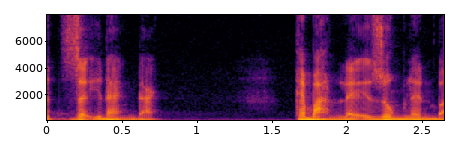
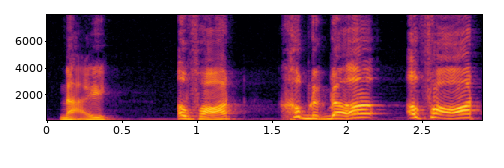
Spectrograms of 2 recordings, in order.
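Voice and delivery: much higher, loud alarmed shout; yelling out; 14 semitones higher, 8 dB louder than usual. A narrator's reading. Tẩy yells to stop sorcerer Phọt from striking, much higher and louder. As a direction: shout a desperate warning across the yard. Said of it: "Cậu rú lên".

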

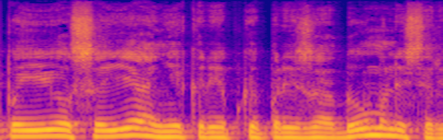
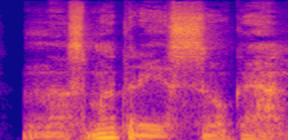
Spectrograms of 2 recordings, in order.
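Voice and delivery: low threat; 8 semitones lower, 6 dB quieter, slower than usual. A narrator's reading. Hero threatens thug.

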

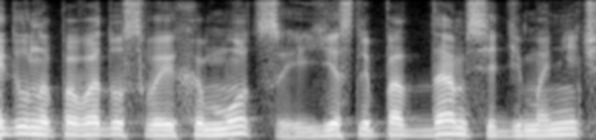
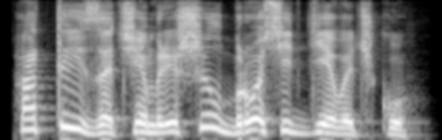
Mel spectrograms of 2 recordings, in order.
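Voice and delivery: angry retort; 7 semitones higher, 4 dB louder than usual. Acted. Second voice argues back.

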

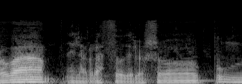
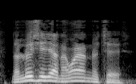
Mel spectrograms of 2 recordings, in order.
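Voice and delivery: raised, high calling voice; 9 semitones higher, 4 dB louder than usual. Real, not acted. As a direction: call out loudly to the caller. Calling out to caller on phone.

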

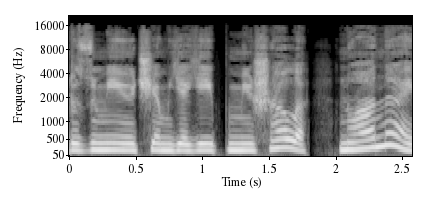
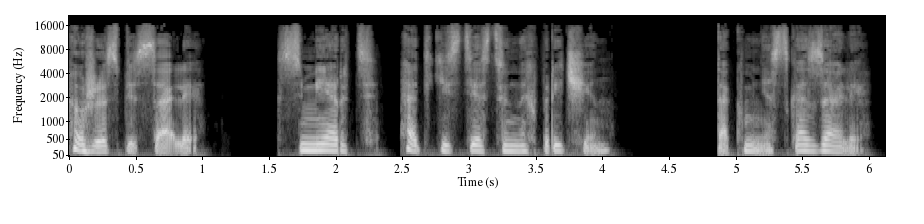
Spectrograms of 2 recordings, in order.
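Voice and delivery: low, soft, slowing delivery; subdued grief; 3 semitones lower, 7 dB quieter than usual. A narrator's reading. Ignat reporting his mother's death verdict, subdued. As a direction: sink into a quiet, low voice.

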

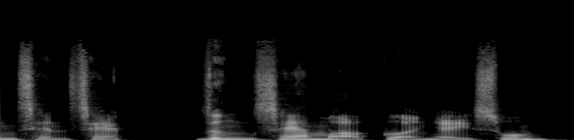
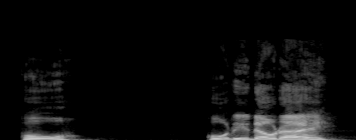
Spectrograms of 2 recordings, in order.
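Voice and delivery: put-on raised voice calling to the old man; 9 semitones higher, 6 dB louder than usual. A narrator's reading. Young man calls out to old Lục, loud. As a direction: shout after him on the road.

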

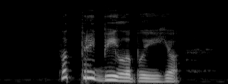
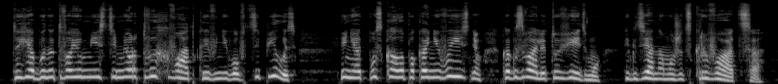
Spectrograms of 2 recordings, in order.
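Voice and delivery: high, loud, indignant outpouring; heated rant; 12 semitones higher, 8 dB louder than usual. A narrator's reading. Friend telling heroine what she should have done, heated rant. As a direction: scold a friend at full tilt.

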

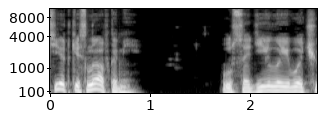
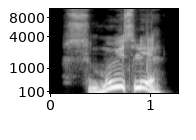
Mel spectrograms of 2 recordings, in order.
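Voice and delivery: slow, raised bewildered question; stunned disbelief; 6 semitones higher, much slower than usual. A narrator's reading. Son just told his father has died, stunned question. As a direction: ask as if dumbstruck, stretching the words. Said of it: "Сашка ошарашенно смотрел".

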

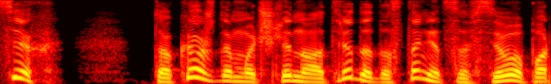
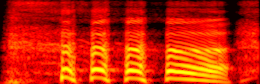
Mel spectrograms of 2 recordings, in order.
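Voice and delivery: slow, high hearty guffaw; big hearty laugh; 8 semitones higher, much slower than usual. Acted. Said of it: "захохотал".

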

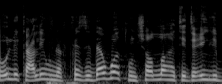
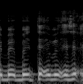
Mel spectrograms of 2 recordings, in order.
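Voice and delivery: ordinary delivery

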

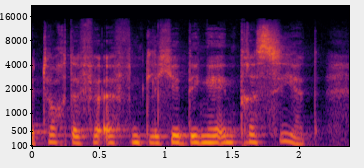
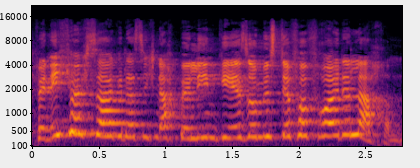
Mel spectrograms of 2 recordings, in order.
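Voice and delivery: higher, louder, gleeful taunting; triumphant taunt; 8 semitones higher, 3 dB louder than usual. Acted. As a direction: crow over them from on high. Lilli mocks the family triumphantly.

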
